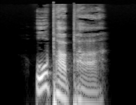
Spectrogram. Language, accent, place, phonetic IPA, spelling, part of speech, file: German, Germany, Berlin, [ˈoːpapa], Opapa, noun, De-Opapa.ogg
- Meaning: A variant of Opa, most often used by young children; i.e. an informal and juvenile term for grandfather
